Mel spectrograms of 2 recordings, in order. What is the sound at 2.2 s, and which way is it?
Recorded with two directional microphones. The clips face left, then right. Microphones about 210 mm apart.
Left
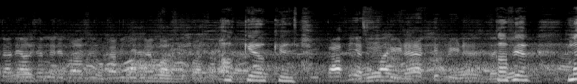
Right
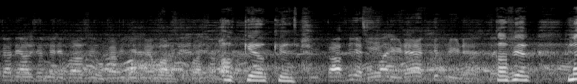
Speech, 45° right (ahead or behind).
